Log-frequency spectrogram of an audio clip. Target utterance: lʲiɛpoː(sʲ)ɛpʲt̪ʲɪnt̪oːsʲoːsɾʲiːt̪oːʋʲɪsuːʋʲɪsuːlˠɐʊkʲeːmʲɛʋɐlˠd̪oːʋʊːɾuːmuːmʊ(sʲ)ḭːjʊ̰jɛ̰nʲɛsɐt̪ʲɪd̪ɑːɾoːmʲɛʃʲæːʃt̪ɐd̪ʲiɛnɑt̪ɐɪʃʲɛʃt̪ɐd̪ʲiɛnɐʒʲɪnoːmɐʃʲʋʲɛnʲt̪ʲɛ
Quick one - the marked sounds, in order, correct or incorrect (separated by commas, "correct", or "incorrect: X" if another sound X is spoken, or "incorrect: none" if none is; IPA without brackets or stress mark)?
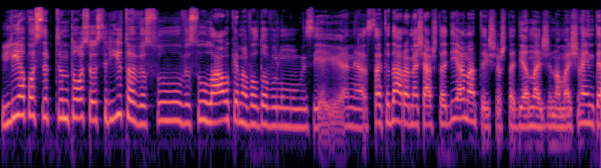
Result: correct, incorrect: zʲ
